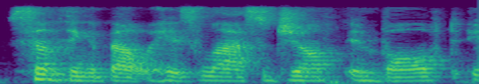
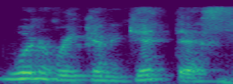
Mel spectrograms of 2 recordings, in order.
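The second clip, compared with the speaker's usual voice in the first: mock-impatient tone, quieter; 11 dB quieter than usual. Retelling what he said to the speaker during a wingsuit flight; imitating his impatience. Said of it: "he was getting a little impatient with me".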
